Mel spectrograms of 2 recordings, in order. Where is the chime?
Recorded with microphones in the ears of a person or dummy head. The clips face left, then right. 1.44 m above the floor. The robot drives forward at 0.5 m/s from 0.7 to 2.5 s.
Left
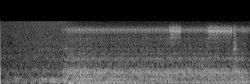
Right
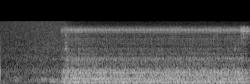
No chime in this recording.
